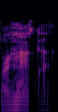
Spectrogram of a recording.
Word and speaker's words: Oaxaca: state of oaxaca now this oaxaca is spelled differently than it sounds if you change it o to a w would be y and then x to the h as before becomes oaxaca but look at the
